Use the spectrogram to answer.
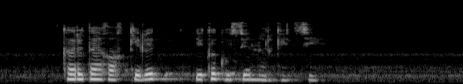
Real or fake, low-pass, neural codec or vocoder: fake; 7.2 kHz; codec, 16 kHz, 16 kbps, FreqCodec, smaller model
